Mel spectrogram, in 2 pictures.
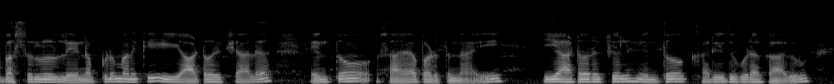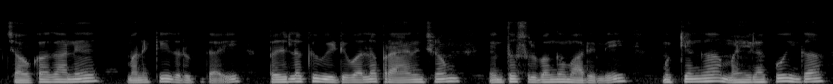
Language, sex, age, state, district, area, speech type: Telugu, male, 30-45, Telangana, Vikarabad, urban, spontaneous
